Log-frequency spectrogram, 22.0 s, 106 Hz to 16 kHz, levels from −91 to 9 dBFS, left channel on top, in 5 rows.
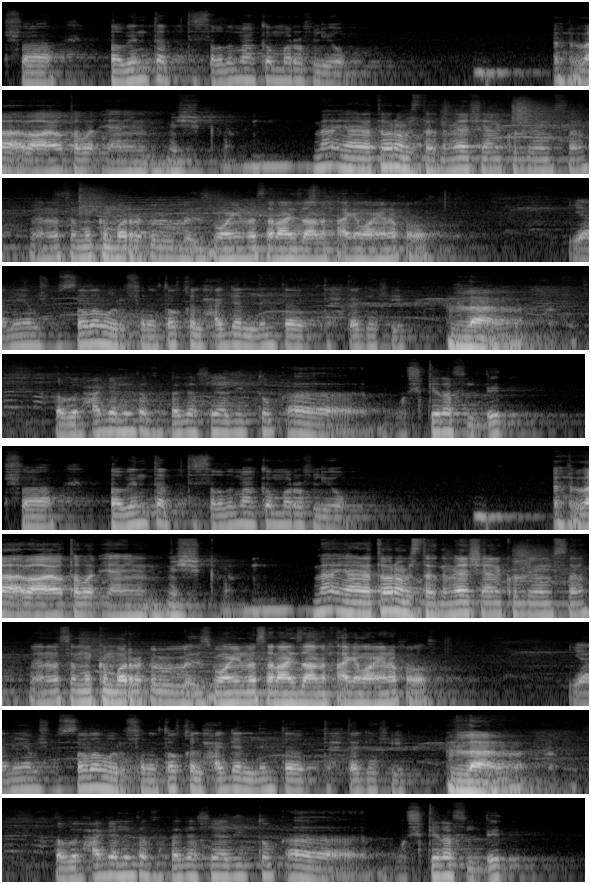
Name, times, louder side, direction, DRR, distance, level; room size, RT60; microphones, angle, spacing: voice 1, 0.0-0.4 0.8-2.6 13.1-16.2 18.0-21.4, right 1 dB, 10° right, 13 dB, 0.8 m, -29 dB
voice 2, 4.1-12.0 16.5-17.1, right 4 dB, 80° right, 17 dB, 1.0 m, -23 dB
sound 1, 7.4-20.0, left 2 dB, 85° left, 6.5 m, -49 dB
25.5 x 23.0 x 9.6 m, 1.2 s
head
